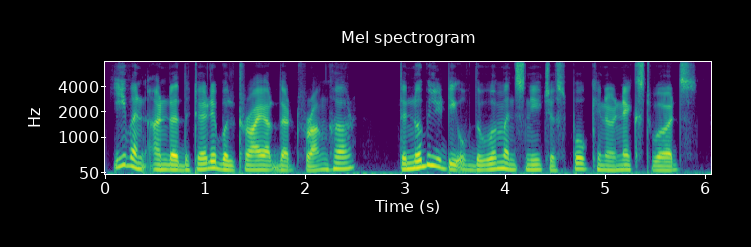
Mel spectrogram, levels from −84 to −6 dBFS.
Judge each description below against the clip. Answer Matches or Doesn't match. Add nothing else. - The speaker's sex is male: Matches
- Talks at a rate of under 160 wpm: Doesn't match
